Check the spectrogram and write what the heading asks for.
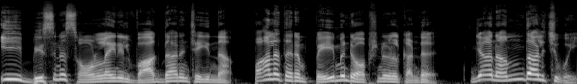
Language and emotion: Malayalam, surprised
